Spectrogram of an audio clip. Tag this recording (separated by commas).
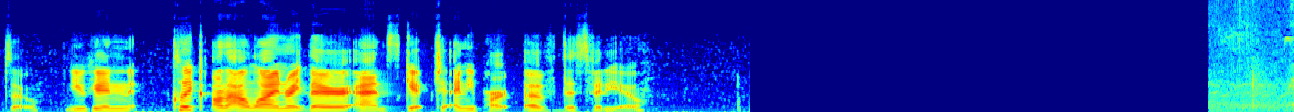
Speech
